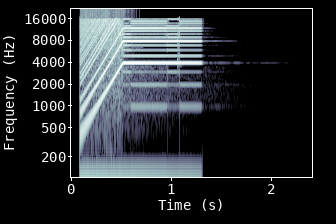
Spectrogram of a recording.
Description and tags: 8-bit teleport sound.
8-bit, asset, arcade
